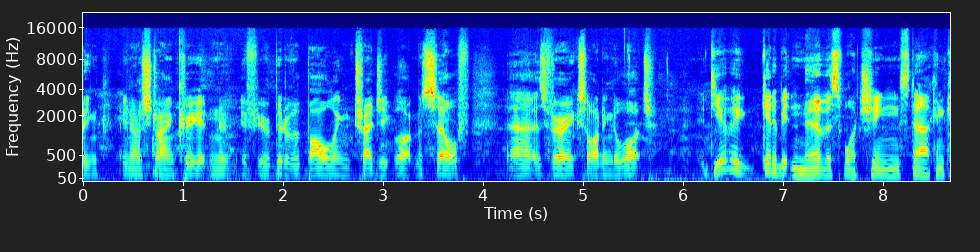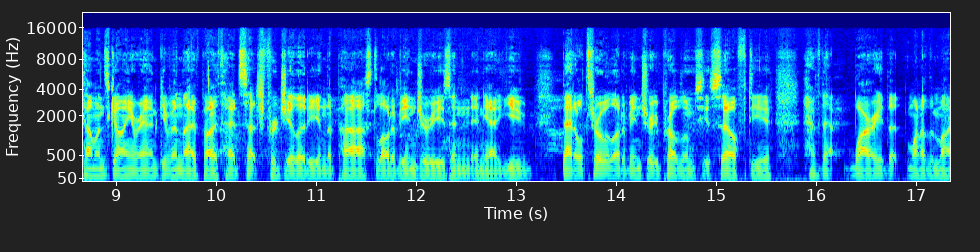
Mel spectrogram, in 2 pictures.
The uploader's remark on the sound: Recorded on the Adelaide Oval boundary edge at the day after the Ashes Test in 2017.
